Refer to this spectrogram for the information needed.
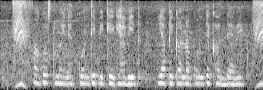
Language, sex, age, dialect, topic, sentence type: Marathi, female, 25-30, Northern Konkan, agriculture, question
